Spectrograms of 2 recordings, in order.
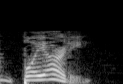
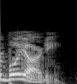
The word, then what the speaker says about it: Boyardee: Hector knew that his canned pasta bearing his name would be mispronounced by most Americans, so he just spelled it phonetically and ended up with Chef Boyardee.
